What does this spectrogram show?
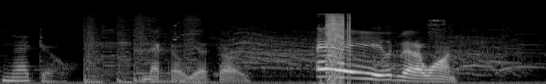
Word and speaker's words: neko: You love Nico girls? It's pronounced Neko.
